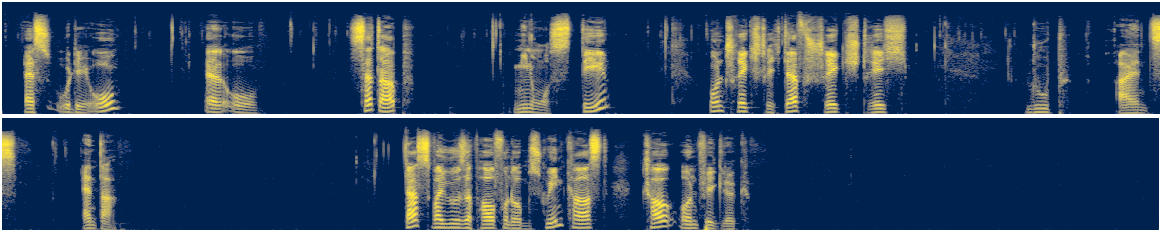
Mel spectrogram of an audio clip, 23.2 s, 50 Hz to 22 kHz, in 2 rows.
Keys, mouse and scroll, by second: 0.0-5.3 typing, 6.4-10.9 typing, 12.1 Return.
